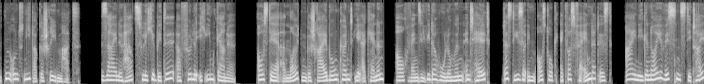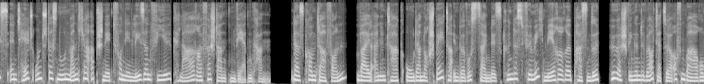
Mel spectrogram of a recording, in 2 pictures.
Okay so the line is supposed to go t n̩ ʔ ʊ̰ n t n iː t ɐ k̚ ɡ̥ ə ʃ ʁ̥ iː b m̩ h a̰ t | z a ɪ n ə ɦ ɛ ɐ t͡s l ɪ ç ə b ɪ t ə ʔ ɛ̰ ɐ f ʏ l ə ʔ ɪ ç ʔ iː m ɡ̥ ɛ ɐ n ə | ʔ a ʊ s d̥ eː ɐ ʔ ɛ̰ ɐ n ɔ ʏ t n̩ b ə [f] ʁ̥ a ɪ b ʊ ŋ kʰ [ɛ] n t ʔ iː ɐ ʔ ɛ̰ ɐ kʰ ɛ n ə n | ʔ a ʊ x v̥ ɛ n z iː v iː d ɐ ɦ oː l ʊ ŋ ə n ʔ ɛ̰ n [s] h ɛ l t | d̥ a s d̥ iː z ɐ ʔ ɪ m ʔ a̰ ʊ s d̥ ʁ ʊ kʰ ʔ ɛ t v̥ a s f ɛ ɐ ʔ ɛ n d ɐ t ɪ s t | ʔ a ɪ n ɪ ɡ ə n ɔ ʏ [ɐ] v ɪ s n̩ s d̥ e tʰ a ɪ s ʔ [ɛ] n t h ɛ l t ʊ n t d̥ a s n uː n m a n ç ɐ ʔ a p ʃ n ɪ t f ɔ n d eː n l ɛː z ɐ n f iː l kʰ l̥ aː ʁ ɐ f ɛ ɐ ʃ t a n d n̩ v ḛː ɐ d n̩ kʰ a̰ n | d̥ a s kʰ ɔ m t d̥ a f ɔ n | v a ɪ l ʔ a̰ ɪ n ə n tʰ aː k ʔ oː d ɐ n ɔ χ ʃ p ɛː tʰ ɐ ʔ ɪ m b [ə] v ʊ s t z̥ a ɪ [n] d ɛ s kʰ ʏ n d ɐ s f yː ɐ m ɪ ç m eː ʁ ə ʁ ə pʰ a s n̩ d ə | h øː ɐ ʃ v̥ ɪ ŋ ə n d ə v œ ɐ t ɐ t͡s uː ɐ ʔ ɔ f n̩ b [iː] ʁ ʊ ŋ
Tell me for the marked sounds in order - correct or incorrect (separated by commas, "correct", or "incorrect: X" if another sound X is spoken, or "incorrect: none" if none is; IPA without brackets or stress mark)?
incorrect: ʃ, incorrect: œ, incorrect: t, incorrect: ə, correct, correct, correct, incorrect: aː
